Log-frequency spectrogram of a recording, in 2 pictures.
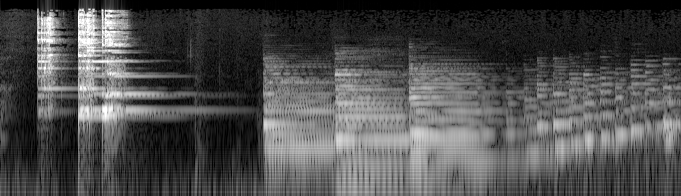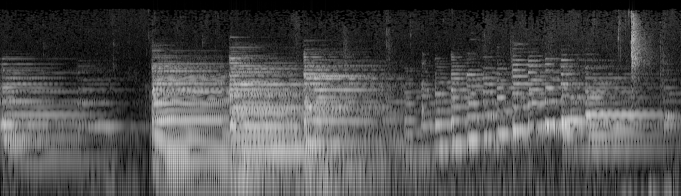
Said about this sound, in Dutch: We gaan een keer klinken ook, hè?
